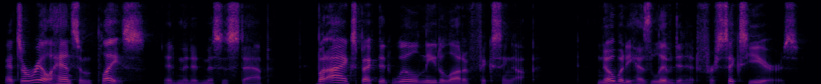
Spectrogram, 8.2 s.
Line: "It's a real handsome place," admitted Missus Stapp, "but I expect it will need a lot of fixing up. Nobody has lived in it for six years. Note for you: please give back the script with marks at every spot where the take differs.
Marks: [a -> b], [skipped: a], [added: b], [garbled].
"It's a real handsome place," admitted Missus Stapp, "but I expect it will need a lot of fixing up. Nobody has lived in it for six years.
